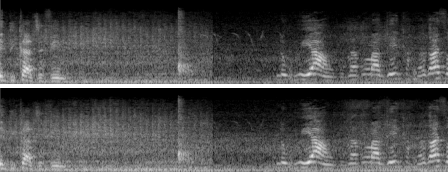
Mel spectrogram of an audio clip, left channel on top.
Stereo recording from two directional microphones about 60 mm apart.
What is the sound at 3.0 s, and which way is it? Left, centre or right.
Speech, centre.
